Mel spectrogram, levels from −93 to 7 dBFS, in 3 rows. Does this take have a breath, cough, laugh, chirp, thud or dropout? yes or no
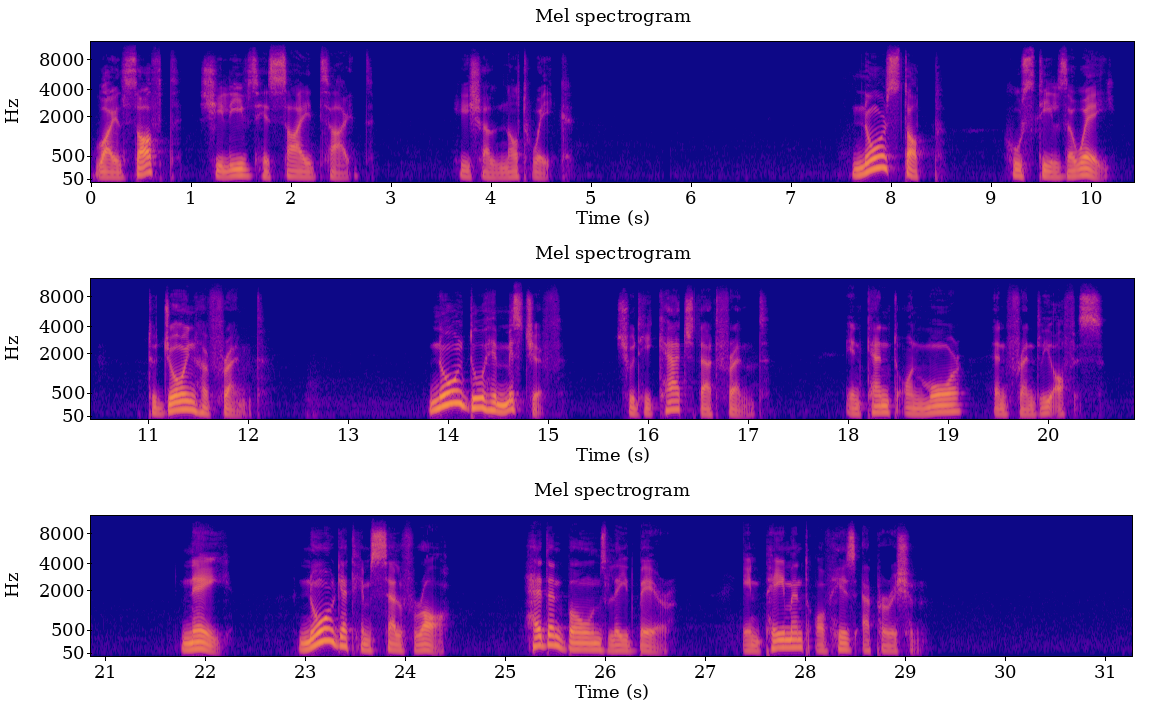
no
